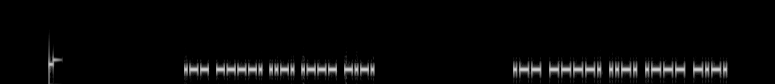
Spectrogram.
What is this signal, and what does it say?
Morse code, heard as a keyed tone, about 37 wpm, 700 Hz. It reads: W9FJC W9FJC
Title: Speed Racing - USA 1x3 Call Signs 30wpm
